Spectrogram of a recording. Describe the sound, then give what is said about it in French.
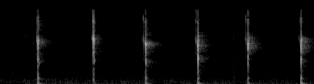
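A person imitates sperm whale clicks with six sharp, dry clicks spaced evenly about half a second apart. Each click is crisp and brief against near silence. “alors je vais essayer de vous faire, de faire quelques sons qui sont un peu similaires à un animal, donc un cachalot.”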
